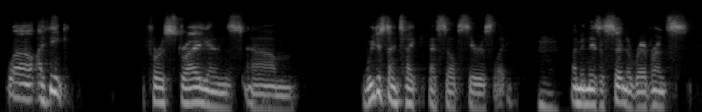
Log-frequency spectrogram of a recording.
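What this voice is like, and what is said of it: Australian accent. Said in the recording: “you grew up in Australia. That's why you've got that unfair competitive advantage of your accent.”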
